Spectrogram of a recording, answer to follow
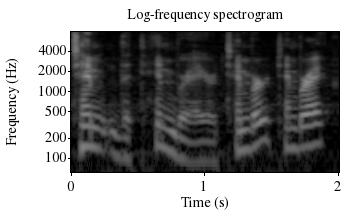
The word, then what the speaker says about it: timbre: Now the problem with that, of course, is that the tone difference between that and the other timbre. It's spelled timbre. Pronounced timbre. Timbre.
